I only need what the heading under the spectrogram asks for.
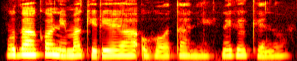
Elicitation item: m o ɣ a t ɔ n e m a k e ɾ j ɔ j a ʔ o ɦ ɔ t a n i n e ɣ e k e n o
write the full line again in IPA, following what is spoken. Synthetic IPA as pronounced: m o ð a k ɔ n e m a k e ɾ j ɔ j a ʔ o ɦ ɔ t a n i n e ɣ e k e n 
